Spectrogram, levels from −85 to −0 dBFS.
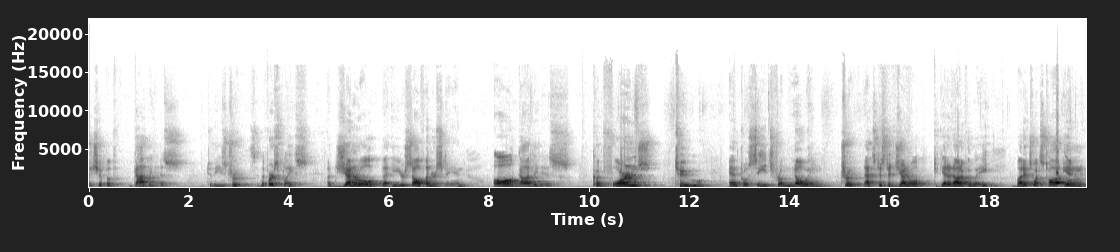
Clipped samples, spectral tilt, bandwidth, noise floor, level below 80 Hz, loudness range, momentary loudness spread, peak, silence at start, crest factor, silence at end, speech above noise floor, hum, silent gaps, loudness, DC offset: under 0.1%; -7 dB/octave; 12 kHz; -52 dBFS; -58 dBFS; 9 LU; 21 LU; 0 dBFS; 0 s; 18 dB; 0 s; 35 dB; none; none; -17 LUFS; under 0.1%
